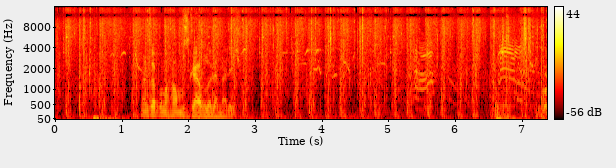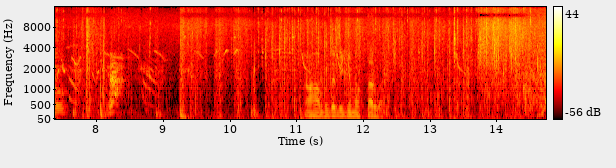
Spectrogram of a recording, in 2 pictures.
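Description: A horse's hooves thud rhythmically as it gallops over ground.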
